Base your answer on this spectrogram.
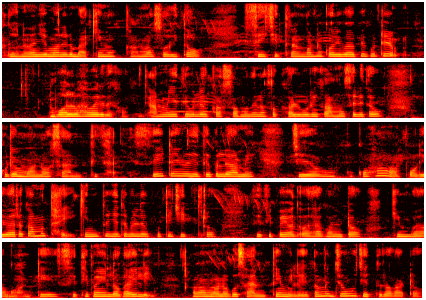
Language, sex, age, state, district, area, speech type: Odia, female, 18-30, Odisha, Subarnapur, urban, spontaneous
